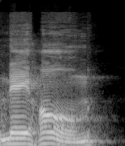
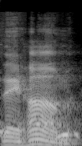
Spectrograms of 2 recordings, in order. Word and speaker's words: Nahum: Now, it's not Nahum, like the Book of Mormon. It's Nahum.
